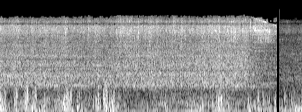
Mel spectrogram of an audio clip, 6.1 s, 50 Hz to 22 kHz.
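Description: Liugong B160C crawler bulldozer's diesel engine running steadily under load as its blade pushes soil, with gusts of wind buffeting the microphone. The sound drops out for an instant about five and a half seconds in.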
